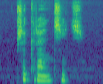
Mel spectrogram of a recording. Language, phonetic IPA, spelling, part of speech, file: Polish, [pʃɨˈkrɛ̃ɲt͡ɕit͡ɕ], przykręcić, verb, LL-Q809 (pol)-przykręcić.wav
